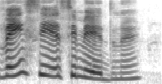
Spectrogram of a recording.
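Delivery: emotional, close to crying. Telling own story to an audience: nearly crying. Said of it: "Tô quase chorando".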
